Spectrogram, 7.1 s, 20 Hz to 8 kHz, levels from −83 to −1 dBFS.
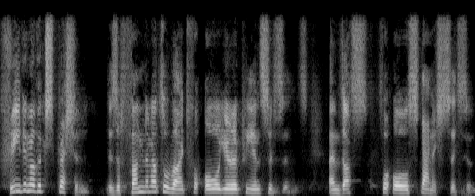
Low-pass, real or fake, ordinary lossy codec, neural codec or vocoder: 7.2 kHz; fake; none; codec, 16 kHz, 1 kbps, FreqCodec, larger model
